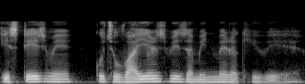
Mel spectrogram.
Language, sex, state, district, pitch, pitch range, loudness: Hindi, male, Assam, Kamrup Metropolitan, 115 Hz, 110-125 Hz, -18 LUFS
